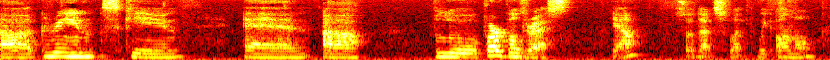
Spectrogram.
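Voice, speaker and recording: The speech moves at a very slow pace, with long, frequent pauses and big swings in loudness, though the intonation stays fairly even. Audible room echo and noticeable background noise fill the recording. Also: woman, fairly low pitch for a woman. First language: Spanish. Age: 20s. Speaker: animator and livestreamer. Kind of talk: casual livestream chat while working. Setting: livestream.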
